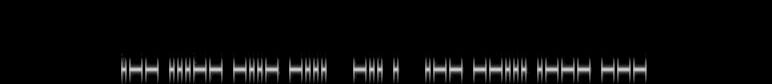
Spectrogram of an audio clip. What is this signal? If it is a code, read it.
Morse code, heard as a keyed tone, about 29 wpm, 700 Hz. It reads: W3XB DE W7JO
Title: USA Callsign DE Callsign - 4 Characters - 30wpm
